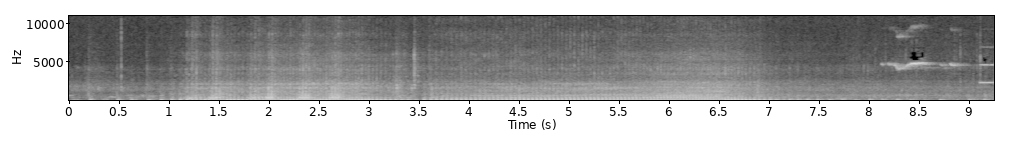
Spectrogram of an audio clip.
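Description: Motorcycle engine heard from the bike: it runs with a slow, even pulse, revs up as the bike pulls away, and stays loud for a few seconds. It then eases off, and near the end is back to the slow pulsing beat.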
